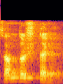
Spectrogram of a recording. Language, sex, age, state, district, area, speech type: Sanskrit, male, 60+, Tamil Nadu, Coimbatore, urban, read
